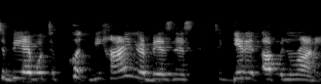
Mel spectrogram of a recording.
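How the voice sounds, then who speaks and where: A woman projects a raised, high-pitched voice at a fairly quick pace. Her tone is bright and sharp. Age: 60s. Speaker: speaker and coloring book author. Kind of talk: interview. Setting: video call.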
